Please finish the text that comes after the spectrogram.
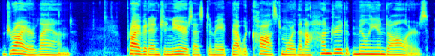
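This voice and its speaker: A woman's voice: mid-range voice, dry recording. Woman narrator with a close, dry sound. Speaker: podcast host, voiceover narrator and reporter. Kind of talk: scripted narration for podcasts and radio.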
